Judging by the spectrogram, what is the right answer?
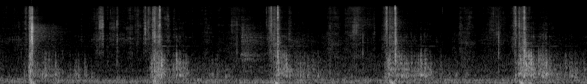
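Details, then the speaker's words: Mk3 Ford Mondeo air con compressor hand-turned with alternator belt off and system empty of gas; rough gritty rasps in bursts from the pump body, not the clutch, a worn compressor bearing; pump to be removed. "right there is our air conditioning pump now not the clutch bit on the end that doesn't matter but this here just listen to this i hope you can hear it"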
